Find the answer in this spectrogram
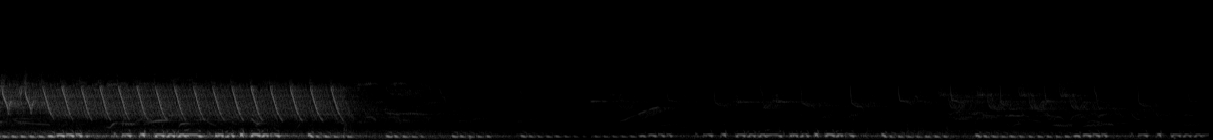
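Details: Black grouse (Lyrurus tetrix), bubbling call.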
